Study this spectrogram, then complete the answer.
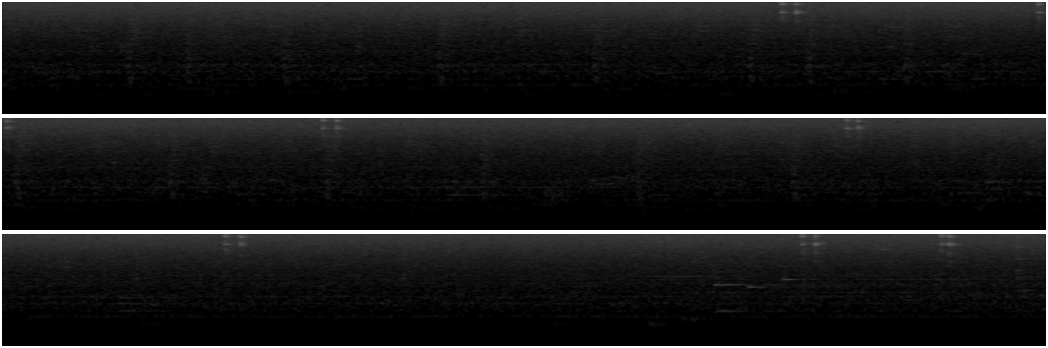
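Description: A dog breathes slowly and softly in its sleep, close by.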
